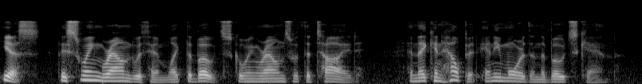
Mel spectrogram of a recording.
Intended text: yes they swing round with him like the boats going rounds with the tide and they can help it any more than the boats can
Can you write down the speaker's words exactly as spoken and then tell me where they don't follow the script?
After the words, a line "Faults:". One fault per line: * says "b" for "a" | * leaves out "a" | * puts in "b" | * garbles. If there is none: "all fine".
yes they swing round with him like the boats going rounds with the tide and they can help it any more than the boats can
Faults:
all fine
